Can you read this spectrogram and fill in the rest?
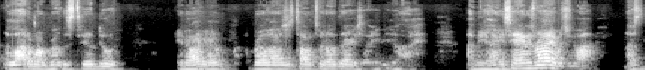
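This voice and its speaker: A man's voice: medium pitch, a little mellow, low-quality recording. A middle-aged man teaching scripture in a conversational, colloquial way, checking in with his listeners through rhetorical questions. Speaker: Bible teacher leading a read-along. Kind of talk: informal, conversational scripture teaching with personal anecdotes.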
